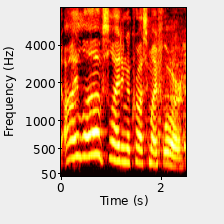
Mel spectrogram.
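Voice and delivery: drawn-out, gushing "love" in grandma's voice; gleeful grandmother. Acted. Granddaughter imagining Gram sock skating, gleeful. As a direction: exclaim it slowly with delight. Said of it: "And she probably said".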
